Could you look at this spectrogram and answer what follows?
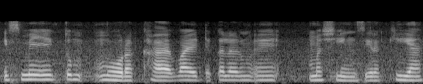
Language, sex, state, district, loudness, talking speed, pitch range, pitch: Hindi, female, Haryana, Jhajjar, -17 LUFS, 185 wpm, 185-205 Hz, 200 Hz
